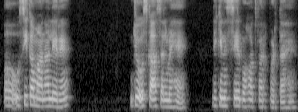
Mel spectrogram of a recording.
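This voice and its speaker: A woman teaching a recitation lesson, explaining patiently and stretching out the example words slowly. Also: medium pitch, darkish tone. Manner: patient explaining, slow drawn-out demo words. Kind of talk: tajweed lesson.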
